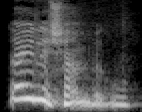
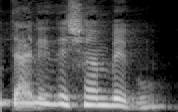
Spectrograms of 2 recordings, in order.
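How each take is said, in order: First: دلیلش هم بگو pitched far higher, insistent; demanding high pitch. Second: Said in the usual way. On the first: Shown as a demonstration. Preacher voices youth demanding reasons from God, high insistent pitch. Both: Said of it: "دقت کن اینا چجوری".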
